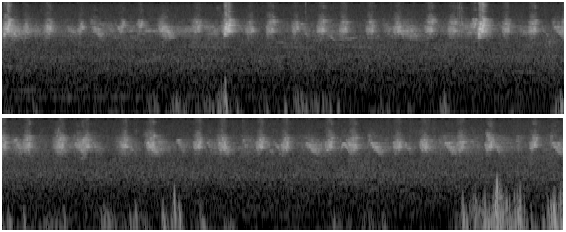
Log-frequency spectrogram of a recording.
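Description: A chorus of small birds chirping, with many short high chirps overlapping several times a second. A low rumble rises near the end.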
